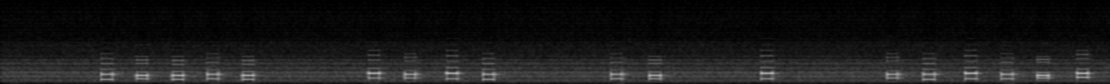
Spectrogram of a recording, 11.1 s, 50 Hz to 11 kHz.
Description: DTMF, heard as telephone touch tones, dialled by hand, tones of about 110 ms. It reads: 24151 9862 54 6 82657#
